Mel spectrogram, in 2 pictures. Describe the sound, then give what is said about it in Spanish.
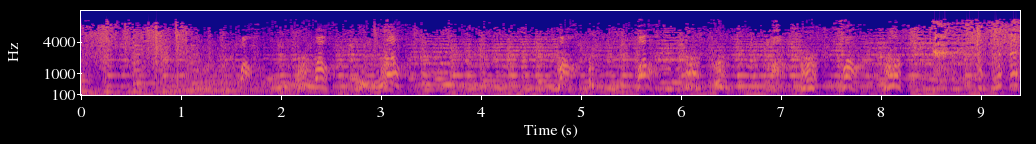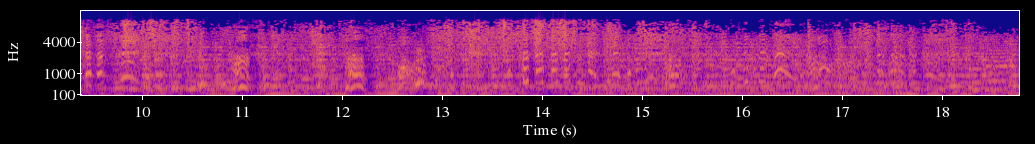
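A dog named Jemima barks and yips excitedly in quick, repeated bursts, fairly loud, with occasional whimpering, as it runs after a woman, over a continuous musical background. “Se aleja corriendo. El perro la sigue.”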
